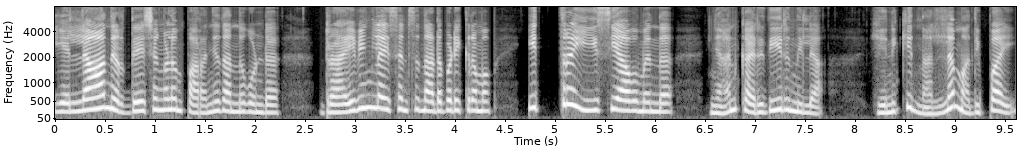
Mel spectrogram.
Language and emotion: Malayalam, surprised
